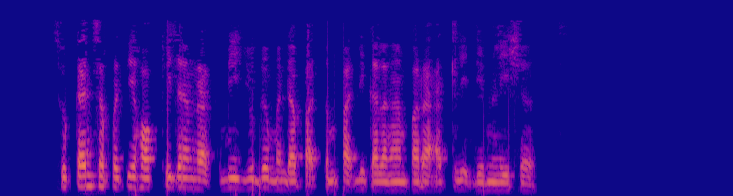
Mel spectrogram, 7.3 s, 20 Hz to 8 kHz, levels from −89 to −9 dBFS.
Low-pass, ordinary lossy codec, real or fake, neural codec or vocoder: 7.2 kHz; MP3, 24 kbps; real; none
